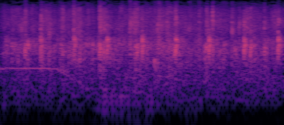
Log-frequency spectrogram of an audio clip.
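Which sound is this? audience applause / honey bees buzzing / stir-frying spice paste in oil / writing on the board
audience applause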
